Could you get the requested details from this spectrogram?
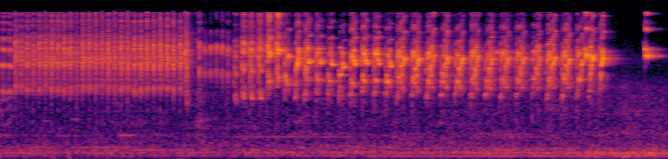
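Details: Lovebird lure call meant to bring back an escaped lovebird: a long, rapid, shrill chattering stream of high notes pulsing several times a second, a brief break, then continuing before ending with a short chirp.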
